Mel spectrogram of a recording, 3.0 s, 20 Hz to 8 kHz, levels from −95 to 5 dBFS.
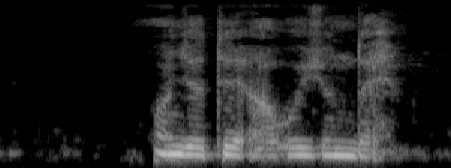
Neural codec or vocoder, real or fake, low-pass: none; real; 7.2 kHz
